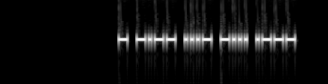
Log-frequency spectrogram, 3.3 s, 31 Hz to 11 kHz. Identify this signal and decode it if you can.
Morse code, heard as a keyed tone, about 40 wpm, 700 Hz. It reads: TYVBJ
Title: Code Groups - 5 Letters - 40wpm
